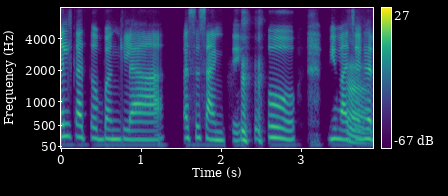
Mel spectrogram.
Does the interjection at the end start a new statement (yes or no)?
no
